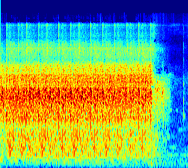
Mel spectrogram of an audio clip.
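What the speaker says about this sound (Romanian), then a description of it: "Mai testăm o pușcă," Gun in a Minecraft war game firing a rapid, loud, unbroken machine-gun burst for about three seconds, then cutting off into a short fading tail and near quiet.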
